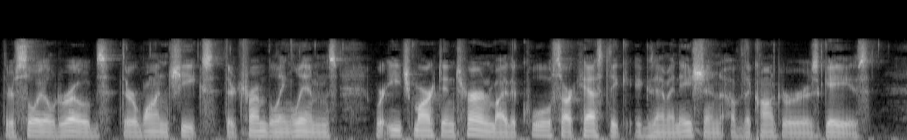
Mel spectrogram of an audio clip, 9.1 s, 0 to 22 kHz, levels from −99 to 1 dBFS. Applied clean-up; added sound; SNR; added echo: none; none; none; none.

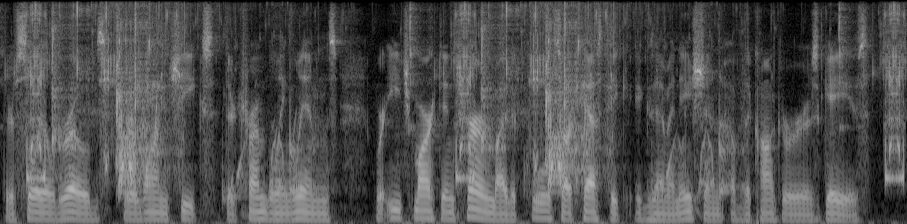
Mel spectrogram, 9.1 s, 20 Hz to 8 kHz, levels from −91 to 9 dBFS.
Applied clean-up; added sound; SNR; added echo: none; Splash, splatter; 3 dB; none.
